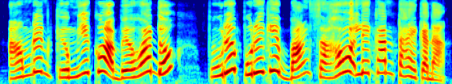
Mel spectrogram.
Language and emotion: Santali, angry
